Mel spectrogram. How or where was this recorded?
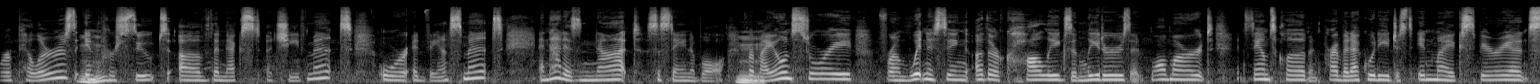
busy venue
